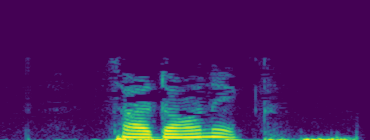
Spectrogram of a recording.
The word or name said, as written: sardonic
